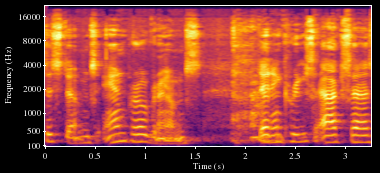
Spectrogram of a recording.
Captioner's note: coughs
